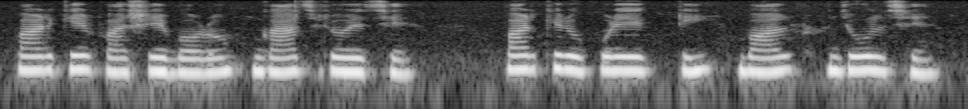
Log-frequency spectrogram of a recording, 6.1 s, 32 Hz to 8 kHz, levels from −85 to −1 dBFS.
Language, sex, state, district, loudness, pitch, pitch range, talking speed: Bengali, female, West Bengal, Cooch Behar, -14 LUFS, 225 Hz, 215-230 Hz, 120 wpm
